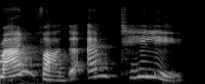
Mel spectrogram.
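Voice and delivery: high, protesting, objecting tone. Narrator reads Tilly correcting her grandfather, who called her Millie; protesting. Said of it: "she protested".

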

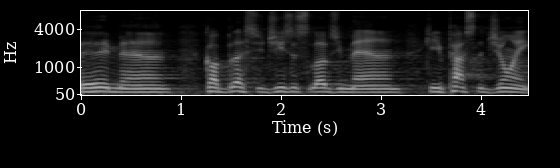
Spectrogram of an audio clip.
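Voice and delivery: put-on slow stoner voice. Acting out a casual stoner talking to someone, then stepping out of the voice to make a point. Slow stoner voice. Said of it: "change my voice back".

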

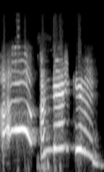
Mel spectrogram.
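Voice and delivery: very high, shrill yell like a woman. Imagining a shapeshifter caught mid-shift, imitating a woman yelling. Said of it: "yelling like a woman".

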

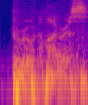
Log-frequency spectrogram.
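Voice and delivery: deep, frightening voice. Prompted by another speaker to say it, [name] answers in a deep, scary voice. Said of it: "you could do a really like deep, scary voice".

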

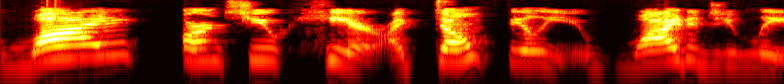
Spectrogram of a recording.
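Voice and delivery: put-on mad tearful voice. Retelling stomping through the hills with the dog: imitating angry crying. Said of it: "pissed, and I'm crying".

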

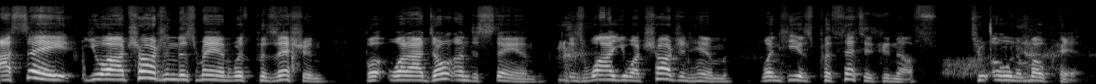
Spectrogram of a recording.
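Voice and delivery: vague, loose, rough-edged put-on Southern accent. Player as a lawyer addressing the judge in court, put-on Southern accent. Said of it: "I'm doing the Southern one".

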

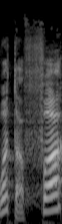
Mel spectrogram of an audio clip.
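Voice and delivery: high-pitched, loud, incredulous, disbelieving outburst.

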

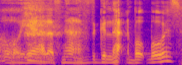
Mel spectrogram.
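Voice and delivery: mock crackhead-like talking. Retelling how he talked on the school bus: imitating himself like a crackhead. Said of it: "Like a like a goddamn crackhead back in the bus going".

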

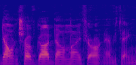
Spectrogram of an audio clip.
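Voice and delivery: angry, mad retorting tone. Retelling what an angry daughter said: imitating an angry daughter. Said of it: "my daughter's mad at me".

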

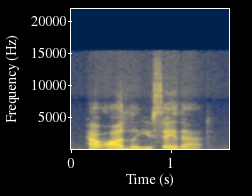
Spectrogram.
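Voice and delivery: ordinary delivery

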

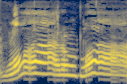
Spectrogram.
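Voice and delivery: mock drunken sobbing talk. Retelling answering a police officer while drunk: imitating drunk crying speech. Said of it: "drunk logic with tears".

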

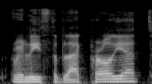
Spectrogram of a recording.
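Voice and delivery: ordinary talk, nothing marked

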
